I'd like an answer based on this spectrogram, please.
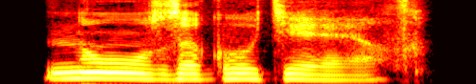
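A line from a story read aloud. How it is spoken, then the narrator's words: Grumbling. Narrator (Russian): проворчал Зотов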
